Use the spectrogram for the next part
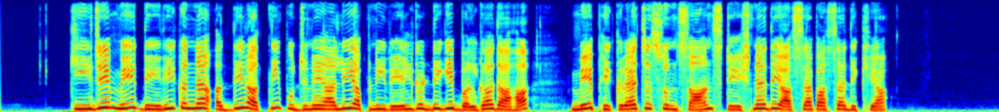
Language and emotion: Dogri, fearful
